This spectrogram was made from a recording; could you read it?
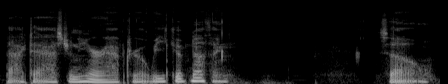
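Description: A man softly murmuring and whispering ASMR gameplay commentary, musing to himself in a hushed, breathy way close to the microphone. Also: mid-range voice, fairly even intonation, measured pace, dry recording. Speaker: gaming video host.

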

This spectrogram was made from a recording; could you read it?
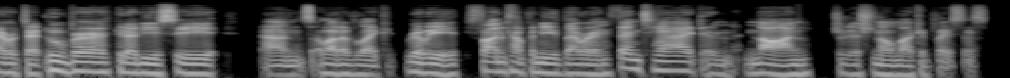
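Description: American male speaker, thirties, lower register, conversational presenter, very dry recording. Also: steady tone, normal speed, a bit bright, no echo. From Washington, D.C., United States. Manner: casual, conversational. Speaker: guest speaker, design leader. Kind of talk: informal online presentation. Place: indoors, plain room on a video call.

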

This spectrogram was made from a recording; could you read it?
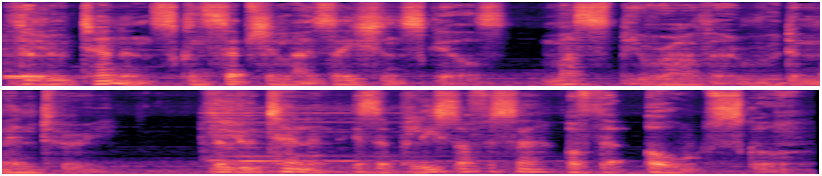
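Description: An actor voicing a grave inner voice that narrates a detective's thoughts in a role-playing game, measured and literary. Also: male voice, very deep voice, animated, music in the background. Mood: dry, brooding. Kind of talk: scripted second-person narration.

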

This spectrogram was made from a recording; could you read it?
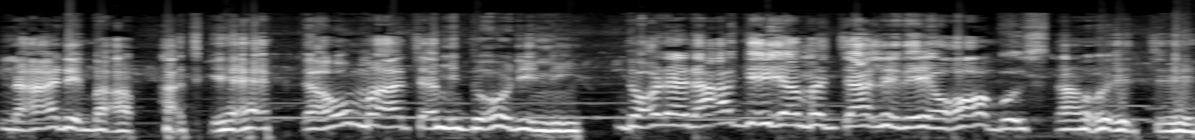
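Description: A woman's voice: sits high, lively intonation, normal speed. A woman voicing a poor, sorrowful old fisherwoman in a cartoon folk tale, plaintive and resigned.

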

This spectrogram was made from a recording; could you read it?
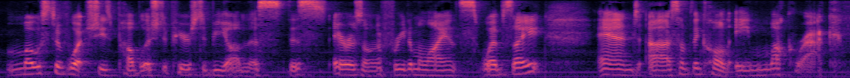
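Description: A middle-aged woman vlogging casually in a wry, amused way, wandering off into asides. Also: fairly low pitch. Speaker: vlog host doing dramatic readings. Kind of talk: casual rambling commentary. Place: small room at home, indoors. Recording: clearly audible background hum noise.

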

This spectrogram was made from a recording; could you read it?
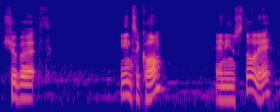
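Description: Slow-paced man giving a casual walkthrough. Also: on the high side, animated. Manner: step-by-step explaining in short phrases. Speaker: motorcycle vlogger. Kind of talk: casual hands-on product walkthrough. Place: small wooden shed or garage room.

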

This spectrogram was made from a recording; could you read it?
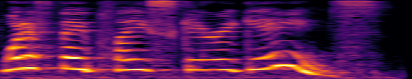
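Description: Lady reading as a nervous little boy from a picture book, high and very up and down, full of worried questions. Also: expressive, unhurried, a little mellow. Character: anxious, doubtful young boy.

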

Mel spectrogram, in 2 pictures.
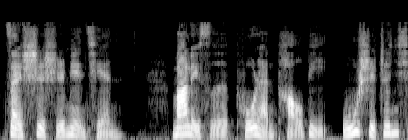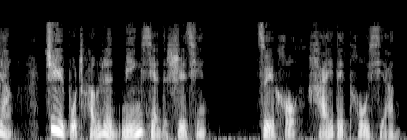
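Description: A man's voice: medium pitch, sing-song, takes it slowly, a bit bright, slightly rough, no echo, clean studio sound. A man narrating a literary audiobook in a dramatic storytelling style.

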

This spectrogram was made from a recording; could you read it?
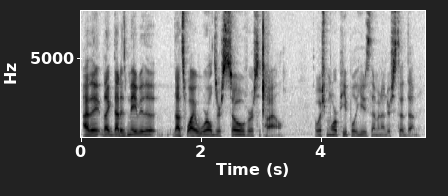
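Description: Man, deep voice, gravelly fry, slightly hoarse, chatty tutorial talk, faint background noise with typing. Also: fairly quick, darkish tone. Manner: chatty, thinking aloud with fillers. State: slightly hoarse, losing his voice. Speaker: lighting console instructor. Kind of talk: casual screen-recorded tutorial.

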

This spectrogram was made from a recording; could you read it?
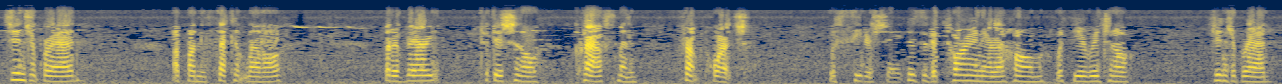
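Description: A woman narrates a walking tour of houses in a chatty, admiring way, pausing often with ums and uhs. Her voice sits at an ordinary middle pitch. The recording is dull and lo-fi, and steady background noise runs under it. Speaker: real estate agent giving a home tour.

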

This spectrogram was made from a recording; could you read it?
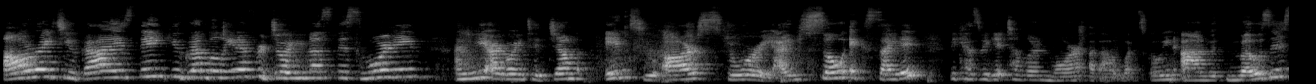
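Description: A woman's voice: high voice, expressive, measured pace, a bit bright, slight background noise. A woman in her twenties hosting children's story time, speaking in an encouraging, smiling, sing-song way. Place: small indoor set with a couch. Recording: roomy sound, distant microphone.

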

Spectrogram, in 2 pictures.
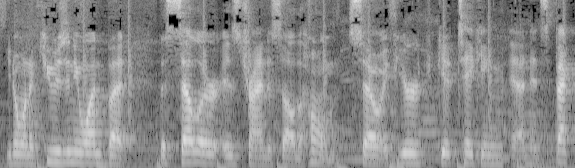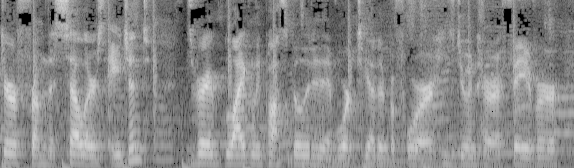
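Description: A man's voice: on the high side, steady tone, brisk. A man in his thirties with an American accent, giving an informal, explanatory renovation walkthrough as a contractor and vlog host. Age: 30s. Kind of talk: casual walkthrough vlog talk. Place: handheld walkthrough in house, garage and covered patio. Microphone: phone or camera at arm's length. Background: music.

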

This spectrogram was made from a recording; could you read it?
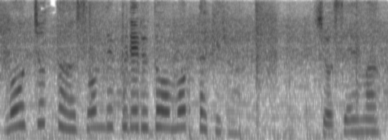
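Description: A woman's voice: extremely high pitch, normal speed, music in the background. A woman playing a playful, smugly confident young female assassin in an anime audio drama. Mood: smug teasing.

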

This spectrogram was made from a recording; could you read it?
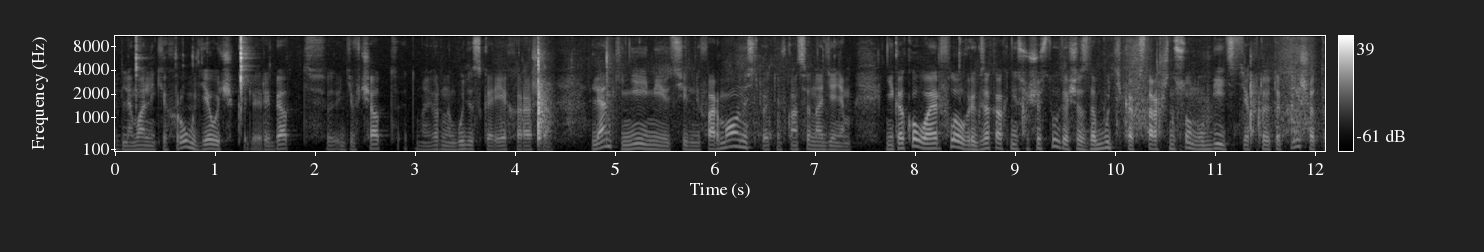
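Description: A man's voice: medium pitch, background noise. A man in his thirties reviewing a backpack in a small shop room on a lapel mic, blunt and sarcastic with crude asides. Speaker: shop owner reviewing gear. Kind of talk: product review.

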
